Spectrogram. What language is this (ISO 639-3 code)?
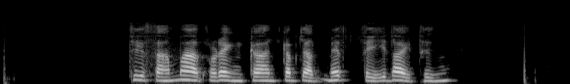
tha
